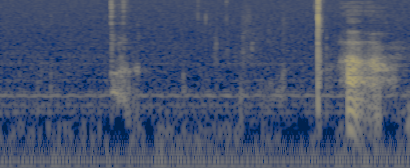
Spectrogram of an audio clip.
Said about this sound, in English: Well, oh, let me take a sip of my espresso. It's getting cold. You can't let espresso get cold and then drink it. Just a second.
